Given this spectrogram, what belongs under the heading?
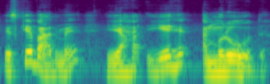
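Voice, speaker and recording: A man's voice: mid-range voice, very animated, takes it slowly, breathy edge, highs cut off. A man teaching a recorded online lesson to first graders, patiently going step by step and sounding out syllables for pupils to repeat. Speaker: primary school teacher.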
